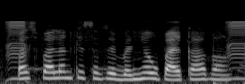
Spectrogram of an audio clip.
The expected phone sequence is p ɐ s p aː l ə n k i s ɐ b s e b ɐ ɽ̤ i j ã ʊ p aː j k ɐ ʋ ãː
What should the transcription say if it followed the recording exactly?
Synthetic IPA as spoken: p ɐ s p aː l ə n k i s ɐ b s e b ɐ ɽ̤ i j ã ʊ p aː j k a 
